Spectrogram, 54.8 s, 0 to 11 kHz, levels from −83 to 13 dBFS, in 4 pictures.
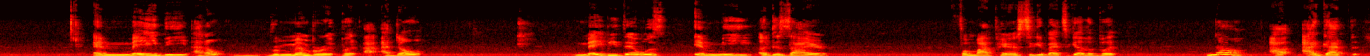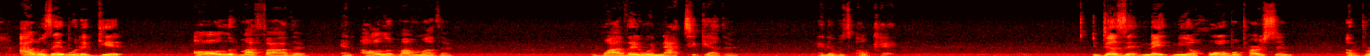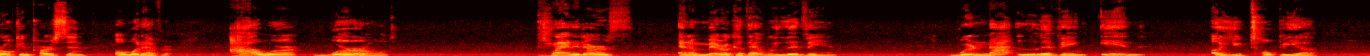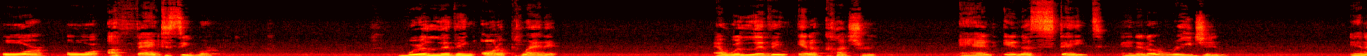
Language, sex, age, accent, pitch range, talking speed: English, male, 30-49, American, 140-180 Hz, 115 wpm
